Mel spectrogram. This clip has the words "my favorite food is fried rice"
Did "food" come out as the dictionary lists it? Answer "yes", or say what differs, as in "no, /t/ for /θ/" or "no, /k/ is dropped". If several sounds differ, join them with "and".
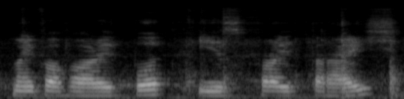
no, /p/ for /f/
